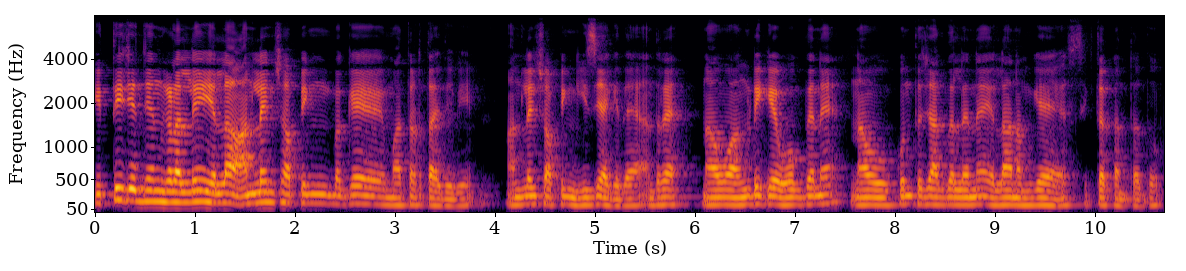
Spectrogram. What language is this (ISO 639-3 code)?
kan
